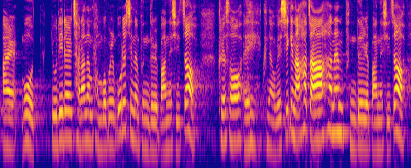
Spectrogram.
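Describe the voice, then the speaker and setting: A young woman in her twenties acting as a student show host, giving an upbeat, persuasive home-shopping sales pitch. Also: a bit bright, big-room sound. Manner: upbeat, persuasive selling patter.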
